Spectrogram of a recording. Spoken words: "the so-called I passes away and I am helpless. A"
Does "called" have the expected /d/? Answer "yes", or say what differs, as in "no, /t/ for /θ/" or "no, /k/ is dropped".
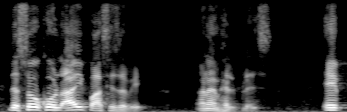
yes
